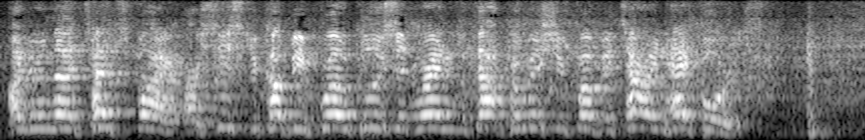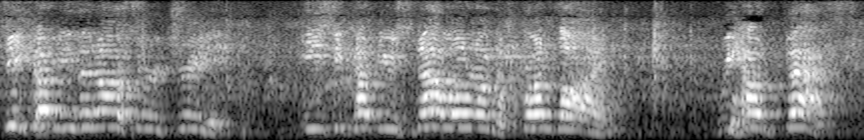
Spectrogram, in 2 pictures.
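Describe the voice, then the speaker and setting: High-pitched earnest paratrooper officer, acted by a man. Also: fairly quick, fairly bright tone. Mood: forceful. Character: male American WWII paratrooper officer, resolute, recalling battle. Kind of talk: rehearsed dramatic war monologue. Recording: distant echoey room, faint noise.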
